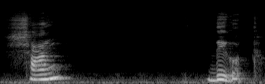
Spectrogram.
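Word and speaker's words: 쌍디귿: এই দুইটা দ্বিগত পাশাপাশি লিখব, তাহলে এটাকেও আমরা বলবো সাং দ্বিগত। সাং দ্বিগত, সাংদ্বিগত। তাহলে এটার উচ্চারণটা কি আসলো?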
